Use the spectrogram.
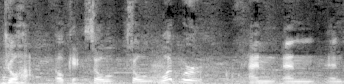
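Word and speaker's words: جحا: Joha. Joha. But you said it actually smoother than that before. Joha. Joha. Joha. In the common language, our dialect is ha. Joha. Okay. In Arabic, in literature, Joha. Joha.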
